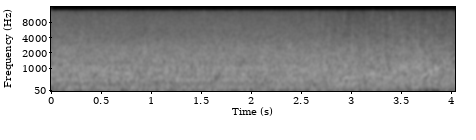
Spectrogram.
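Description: Heavy rain pours steadily across city streets during a downpour that caused flooding, a dense, loud, unbroken hiss with no voices.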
